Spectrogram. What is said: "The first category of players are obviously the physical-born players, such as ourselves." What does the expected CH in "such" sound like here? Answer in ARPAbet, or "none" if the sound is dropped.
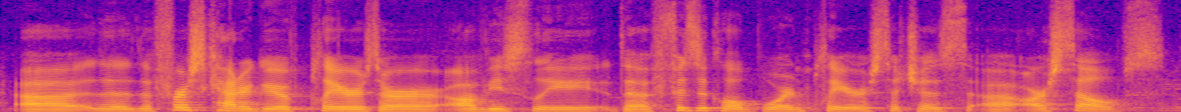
CH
